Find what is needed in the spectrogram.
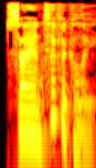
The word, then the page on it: scientifically: British English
